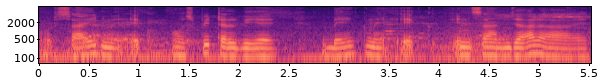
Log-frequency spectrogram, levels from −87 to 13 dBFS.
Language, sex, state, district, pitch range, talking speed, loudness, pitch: Hindi, male, Gujarat, Gandhinagar, 115-135 Hz, 150 wpm, -17 LUFS, 125 Hz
